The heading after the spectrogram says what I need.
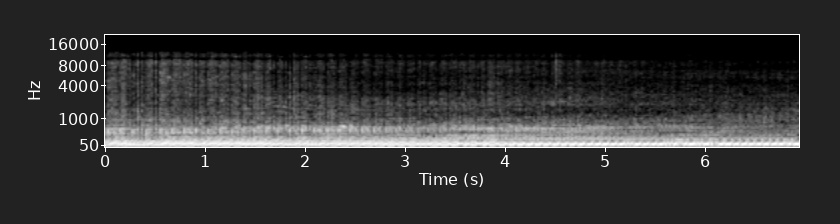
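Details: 1955 Chevy truck inline-six that sat about 30 years with a locked-up engine, now running: a deep, even low rumble with a steady firing beat and smooth throttle pickup. Sounds healthy and clean.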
